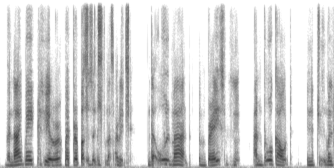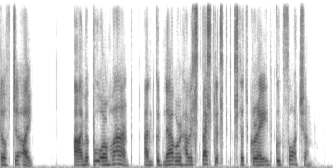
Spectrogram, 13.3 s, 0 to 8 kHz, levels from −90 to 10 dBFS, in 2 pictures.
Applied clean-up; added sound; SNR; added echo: neural diffusion model UNIVERSE++.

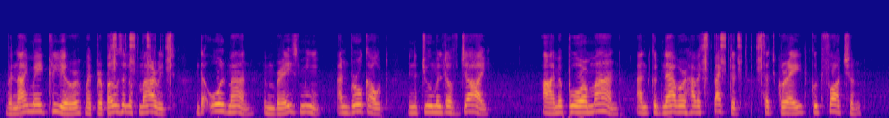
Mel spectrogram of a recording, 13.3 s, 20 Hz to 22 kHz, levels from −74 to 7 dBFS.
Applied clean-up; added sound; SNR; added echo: none; Camera; 10 dB; none.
